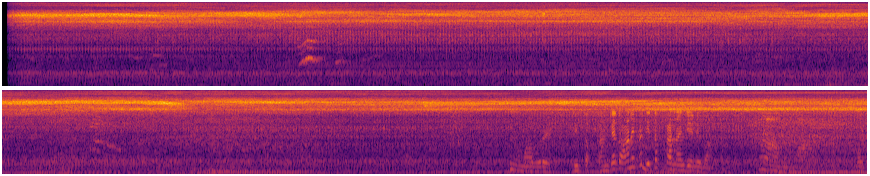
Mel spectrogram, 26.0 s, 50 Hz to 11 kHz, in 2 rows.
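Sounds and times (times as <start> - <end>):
nebulizer motor hum and hiss: 0.1 - 25.9.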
